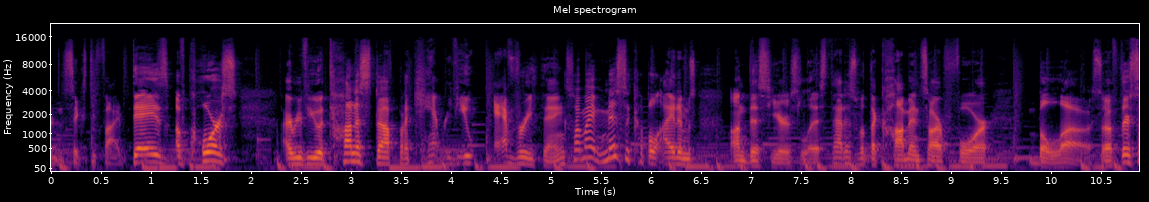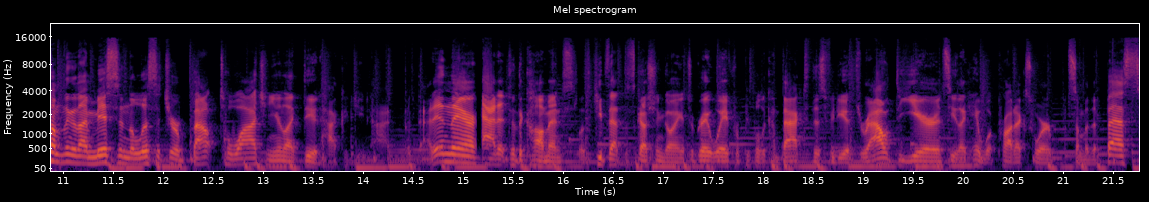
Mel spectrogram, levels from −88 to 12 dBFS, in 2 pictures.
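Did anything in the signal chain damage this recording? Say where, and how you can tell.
No signal-chain damage audible.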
